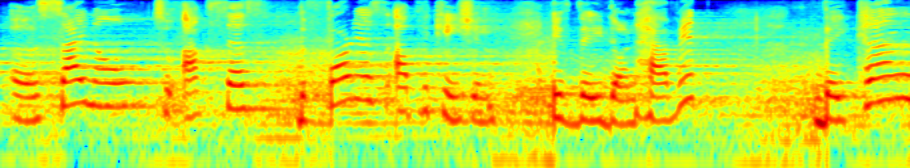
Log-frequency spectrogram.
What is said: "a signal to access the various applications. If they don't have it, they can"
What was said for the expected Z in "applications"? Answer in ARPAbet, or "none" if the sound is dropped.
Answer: none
